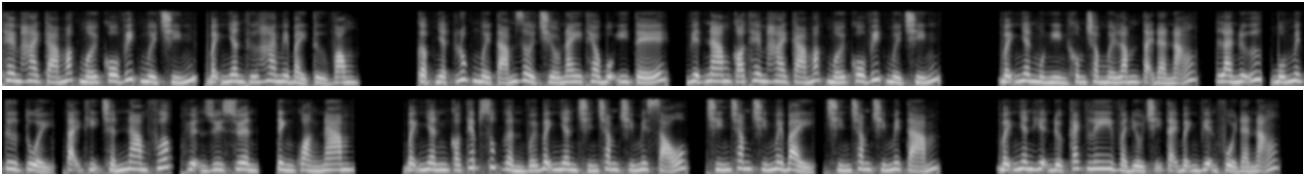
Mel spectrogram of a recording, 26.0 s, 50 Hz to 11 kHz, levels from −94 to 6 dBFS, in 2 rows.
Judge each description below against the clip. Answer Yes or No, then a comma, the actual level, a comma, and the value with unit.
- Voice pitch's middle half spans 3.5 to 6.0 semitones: No, average, 3.0 semitones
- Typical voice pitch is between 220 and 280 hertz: Yes, high, 230 Hz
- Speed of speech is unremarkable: Yes, average, 185 wpm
